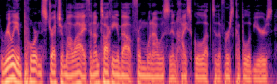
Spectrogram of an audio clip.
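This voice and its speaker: A man with a deep, low voice, hosting a relaxed church podcast as its pastor. He talks in an easygoing, reflective way and lets his sentences fade off quietly. The sound is close and dry, with no room around it. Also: a little fast, no echo. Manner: relaxed, thoughtful, trails off softly at the ends of phrases. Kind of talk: casual conversational podcast.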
